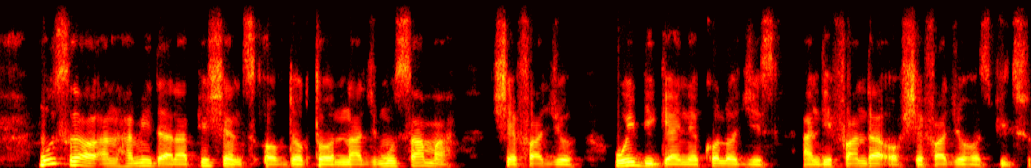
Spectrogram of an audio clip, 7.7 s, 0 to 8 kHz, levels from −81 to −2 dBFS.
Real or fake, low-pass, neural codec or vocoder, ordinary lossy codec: real; 7.2 kHz; none; Opus, 16 kbps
